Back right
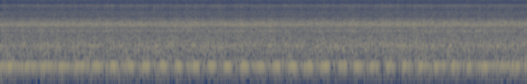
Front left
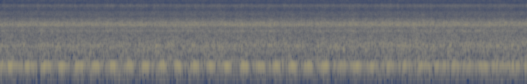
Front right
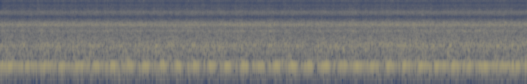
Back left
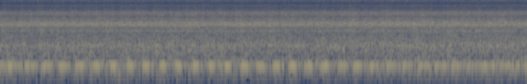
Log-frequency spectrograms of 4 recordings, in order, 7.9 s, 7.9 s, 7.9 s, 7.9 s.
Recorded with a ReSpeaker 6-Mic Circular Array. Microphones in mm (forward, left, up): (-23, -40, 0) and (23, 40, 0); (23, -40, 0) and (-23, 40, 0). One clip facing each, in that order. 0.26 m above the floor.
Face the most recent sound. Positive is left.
No sound to turn to.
